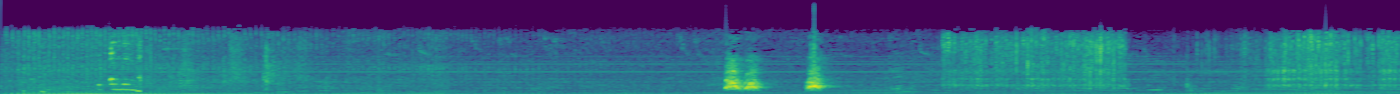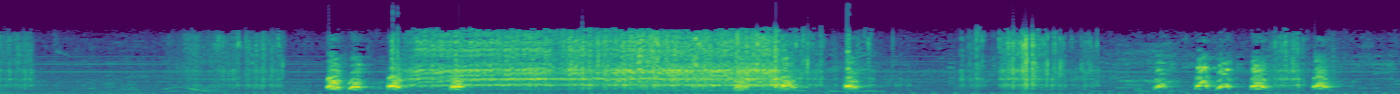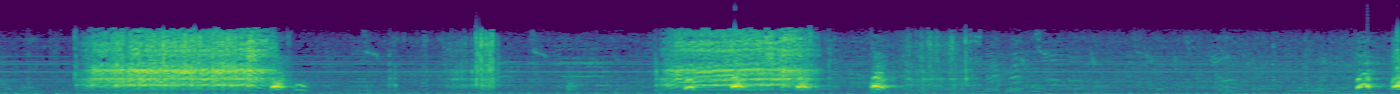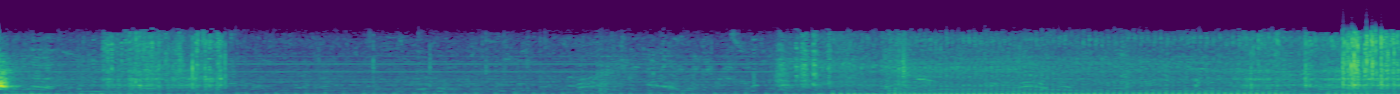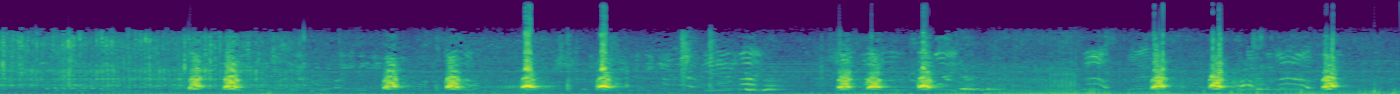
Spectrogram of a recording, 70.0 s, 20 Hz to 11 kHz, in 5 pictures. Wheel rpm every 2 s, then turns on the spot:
0, 0, 0, 0, 10, 10, 30, 10, 30, 150, 120, 10, 0, 10, 110, 20, 10, 90, 0, 0, 0, 10, 0, 0, 0, 0, 0, 20, 20, 10, 0, 0, 0, 0, 0.
8-10 12-14 22-24 42-44 54-60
